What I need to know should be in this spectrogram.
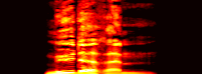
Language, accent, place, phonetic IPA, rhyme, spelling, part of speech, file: German, Germany, Berlin, [ˈmyːdəʁəm], -yːdəʁəm, müderem, adjective, De-müderem.ogg
- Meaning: strong dative masculine/neuter singular comparative degree of müde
